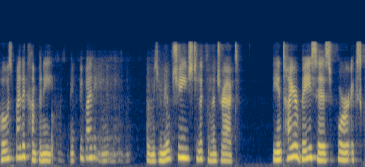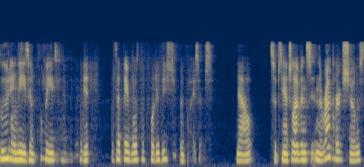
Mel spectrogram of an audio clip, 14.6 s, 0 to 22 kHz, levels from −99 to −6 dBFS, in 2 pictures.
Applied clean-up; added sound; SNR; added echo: neural mask model DeepFilterNet 3.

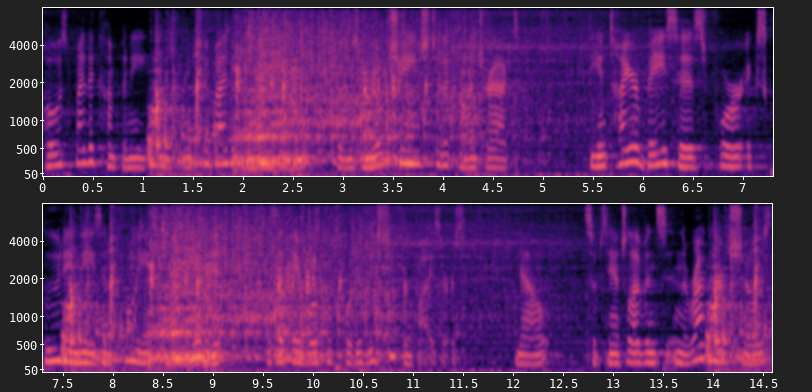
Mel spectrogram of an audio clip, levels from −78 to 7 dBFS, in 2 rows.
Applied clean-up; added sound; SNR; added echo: none; Toilet flush; 0 dB; none.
